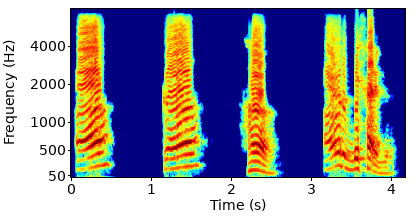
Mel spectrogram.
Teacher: तो अ क ह और विसर्ग ये ध्वनियां कंठ की ध्वनियां कहलाती हैं।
